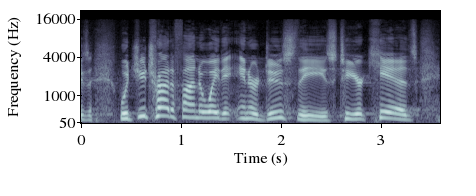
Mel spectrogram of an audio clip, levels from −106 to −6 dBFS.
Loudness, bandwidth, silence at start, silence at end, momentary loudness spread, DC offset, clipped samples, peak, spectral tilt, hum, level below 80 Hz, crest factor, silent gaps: -29 LUFS; 15.5 kHz; 0 s; 0 s; 5 LU; under 0.1%; under 0.1%; -10 dBFS; -4.5 dB/octave; none; -72 dBFS; 20 dB; none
